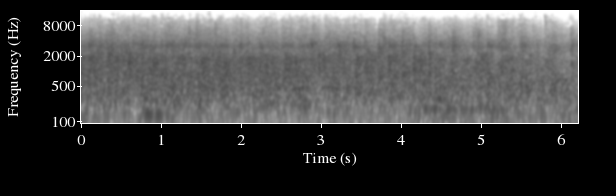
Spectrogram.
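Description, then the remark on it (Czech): A large audience applauds steadily and loudly, dense clapping filling the whole stretch without pause, with a faint murmur of the crowd beneath. “A pokud si zatleskáte, tak se zatleskáte i sami sobě.”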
